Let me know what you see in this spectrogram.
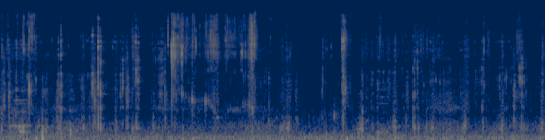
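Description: Close-up mouth sounds of someone chewing French fries: irregular soft crunches and clicks.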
